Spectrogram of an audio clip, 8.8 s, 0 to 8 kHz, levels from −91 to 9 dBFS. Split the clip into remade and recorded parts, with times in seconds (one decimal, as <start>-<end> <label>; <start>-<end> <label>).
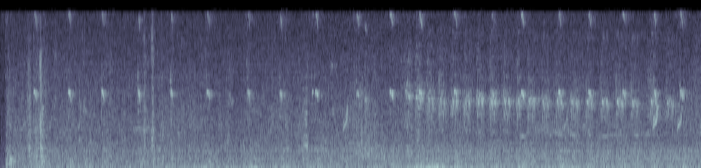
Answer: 0.0-3.9 remade; 3.9-6.5 recorded; 6.5-8.1 remade; 8.1-8.8 recorded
